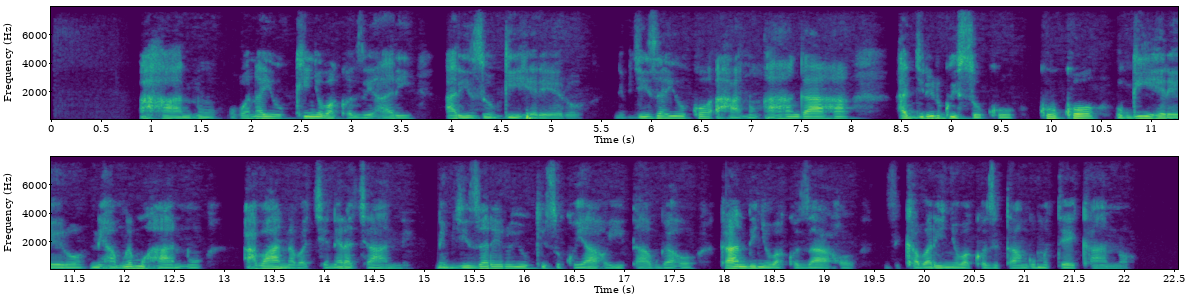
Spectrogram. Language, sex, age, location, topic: Kinyarwanda, male, 25-35, Kigali, education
